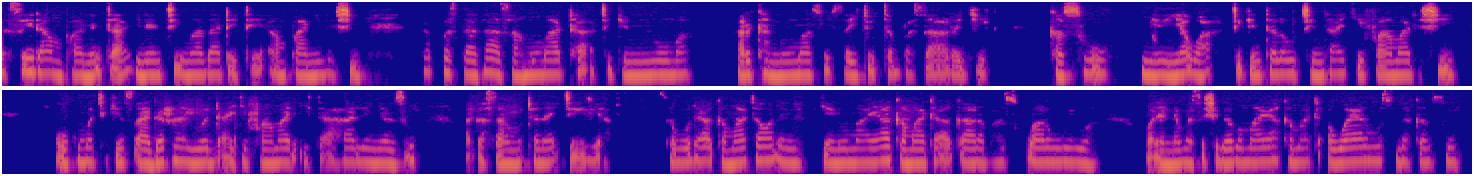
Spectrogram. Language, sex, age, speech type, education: Hausa, female, 15-29, spontaneous, secondary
